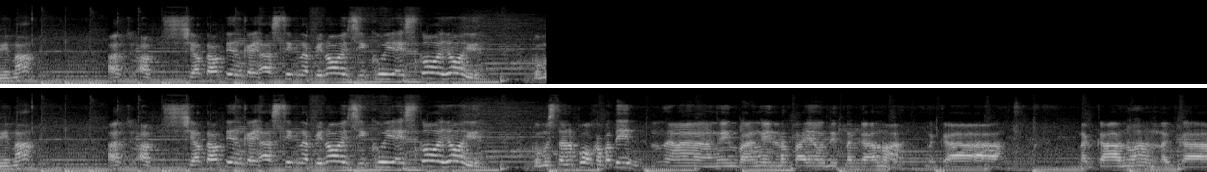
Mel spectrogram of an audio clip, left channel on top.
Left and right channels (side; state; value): left; drops out; at 5.5 s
